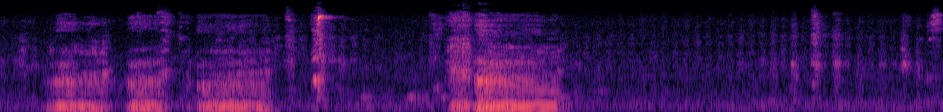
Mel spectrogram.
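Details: Male dog courting a female in heat; several short nasal whining or growling bursts around one second each, a sharp squeak, then a longer one-second burst, followed by quieter faint noises.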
